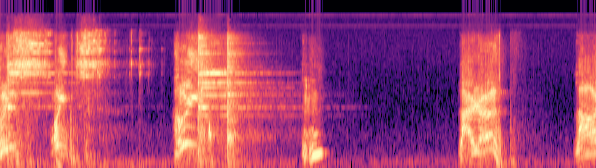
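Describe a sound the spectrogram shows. A man speaks forcefully in short, dramatic bursts.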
